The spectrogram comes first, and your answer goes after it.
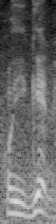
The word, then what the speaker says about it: Eugen: Bien, pues ese edificio lo hizo un conde de Württemberg llamado Karl de Eugen, Eugen exactamente. La I, la U en alemán se pronuncia como Oi.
